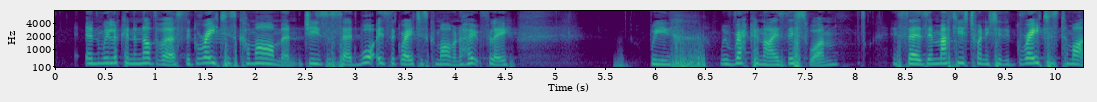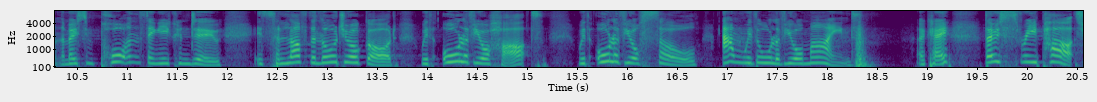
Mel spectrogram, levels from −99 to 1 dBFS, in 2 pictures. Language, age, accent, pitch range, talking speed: English, 40-59, British, 235-290 Hz, 185 wpm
